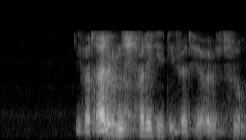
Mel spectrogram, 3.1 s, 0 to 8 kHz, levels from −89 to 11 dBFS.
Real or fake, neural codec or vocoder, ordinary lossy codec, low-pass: fake; autoencoder, 22.05 kHz, a latent of 192 numbers a frame, VITS, trained on one speaker; AAC, 16 kbps; 7.2 kHz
